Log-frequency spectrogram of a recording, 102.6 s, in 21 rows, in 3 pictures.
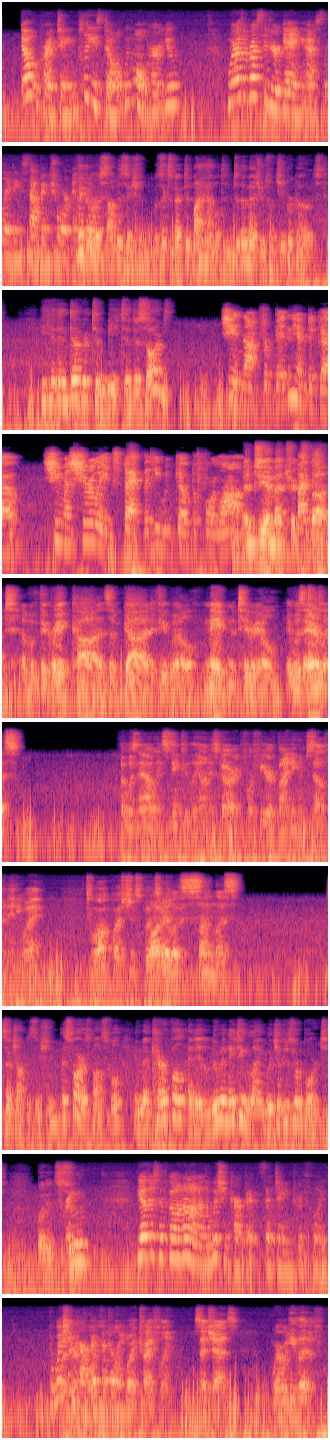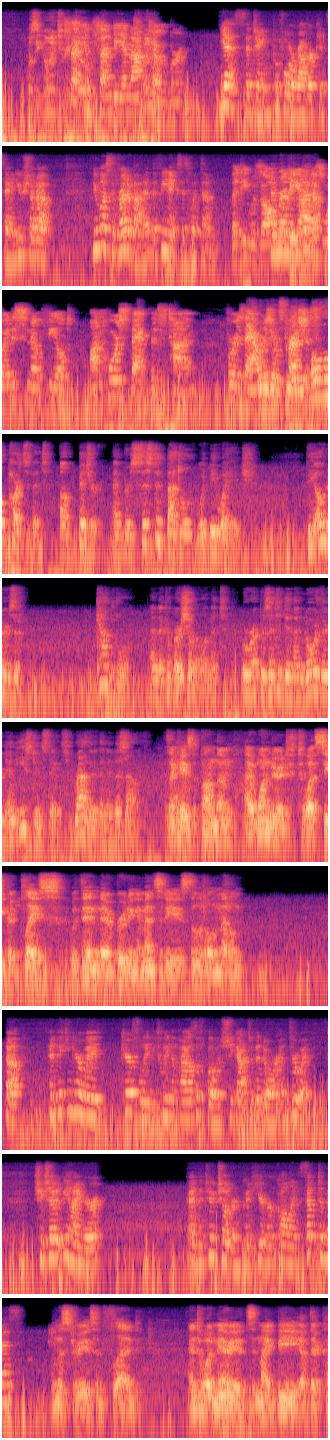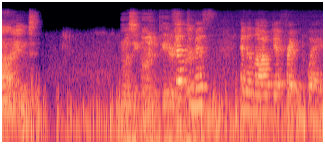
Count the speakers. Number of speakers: five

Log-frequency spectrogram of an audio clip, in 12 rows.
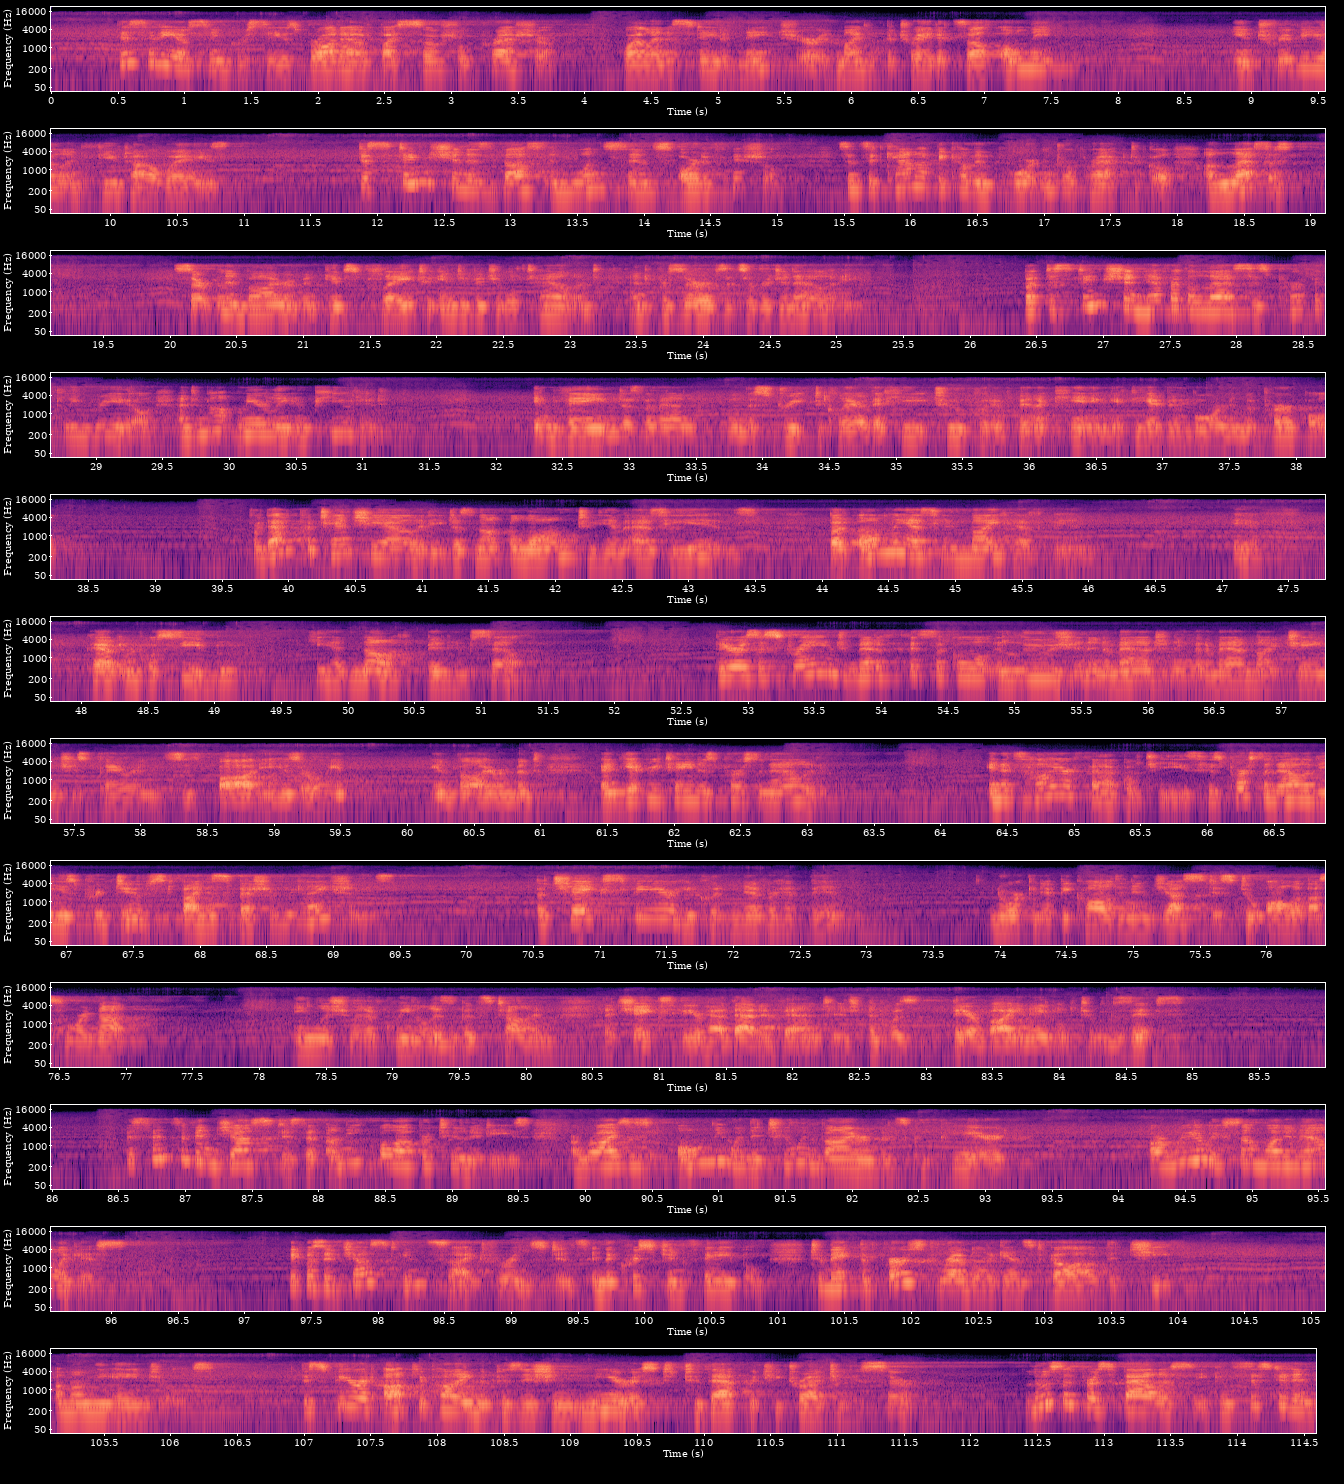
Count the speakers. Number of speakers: one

